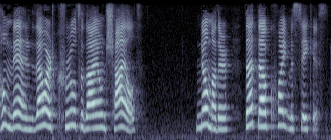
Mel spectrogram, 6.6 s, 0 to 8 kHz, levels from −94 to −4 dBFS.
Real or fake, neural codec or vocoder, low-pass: real; none; 7.2 kHz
